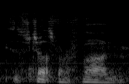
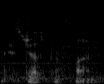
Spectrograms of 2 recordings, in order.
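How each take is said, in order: First: Said in the usual way. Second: Soft whispered aside. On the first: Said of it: "says it, then whispers it". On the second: Shown as a demonstration. Reassuring listeners with a whispered aside. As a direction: whisper it like a confession. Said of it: "repeats it whispered".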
